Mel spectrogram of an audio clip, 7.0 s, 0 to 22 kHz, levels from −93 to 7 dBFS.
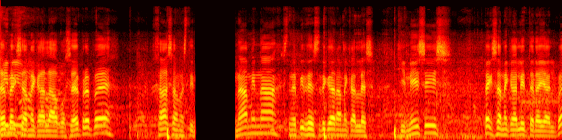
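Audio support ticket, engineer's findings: Playback stall, 2.43 to 2.94 s: output drops to silence for about 0.51 s mid-flow, then resumes. Likely buffer underrun or blocked playback thread. Waveform: flat silent gap with abrupt edges. Spectrogram: clean vertical blank band across all frequencies.

Time-compressed catch-up, 2.94 to 5.94 s: audio runs hurried at 1.1x with pitch unchanged. The player trims its backlog by splicing out small segments and cross-fading the joins. Spectrogram: harmonics stay at normal height, but events are squeezed closer in time. Waveform: denser envelope for about 3 s, then normal pacing.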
